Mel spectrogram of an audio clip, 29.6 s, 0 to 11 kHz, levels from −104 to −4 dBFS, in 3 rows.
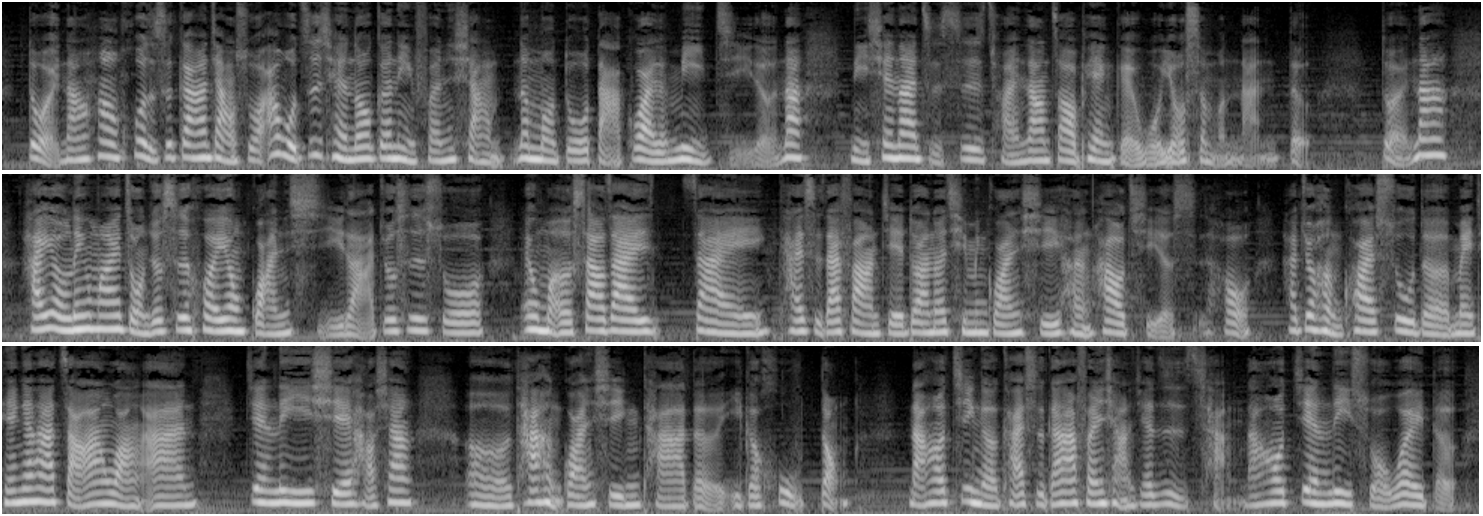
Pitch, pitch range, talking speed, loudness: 210 Hz, 190-235 Hz, 285 characters per minute, -30 LUFS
